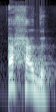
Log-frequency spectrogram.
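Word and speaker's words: أحد: При остановке танвин аннулируется и переходит в сукун. И появляется новое правило аль-калкаля, то есть взрывность звука даль.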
